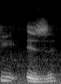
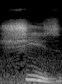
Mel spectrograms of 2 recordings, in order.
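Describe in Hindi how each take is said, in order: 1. दोनों शब्द अलग-अलग और पूरे बोले जाते हैं। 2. दोनों शब्द छोटे होकर एक ही अक्षर में बोले जाते हैं। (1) "not she is" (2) "She's not she is"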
